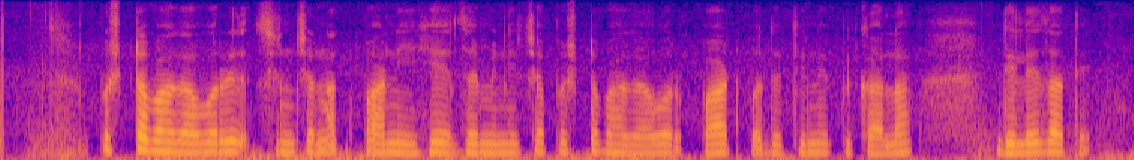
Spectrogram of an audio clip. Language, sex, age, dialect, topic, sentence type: Marathi, male, 25-30, Northern Konkan, agriculture, statement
